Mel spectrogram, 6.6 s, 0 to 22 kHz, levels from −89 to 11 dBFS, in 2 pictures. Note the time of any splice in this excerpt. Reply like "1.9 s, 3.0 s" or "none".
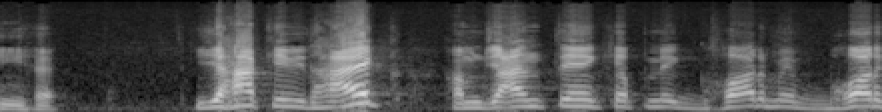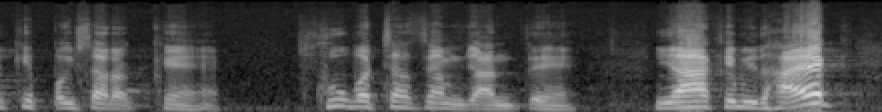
none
